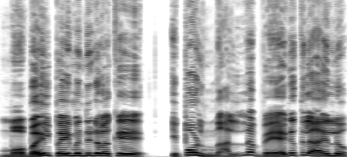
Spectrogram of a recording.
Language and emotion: Malayalam, surprised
